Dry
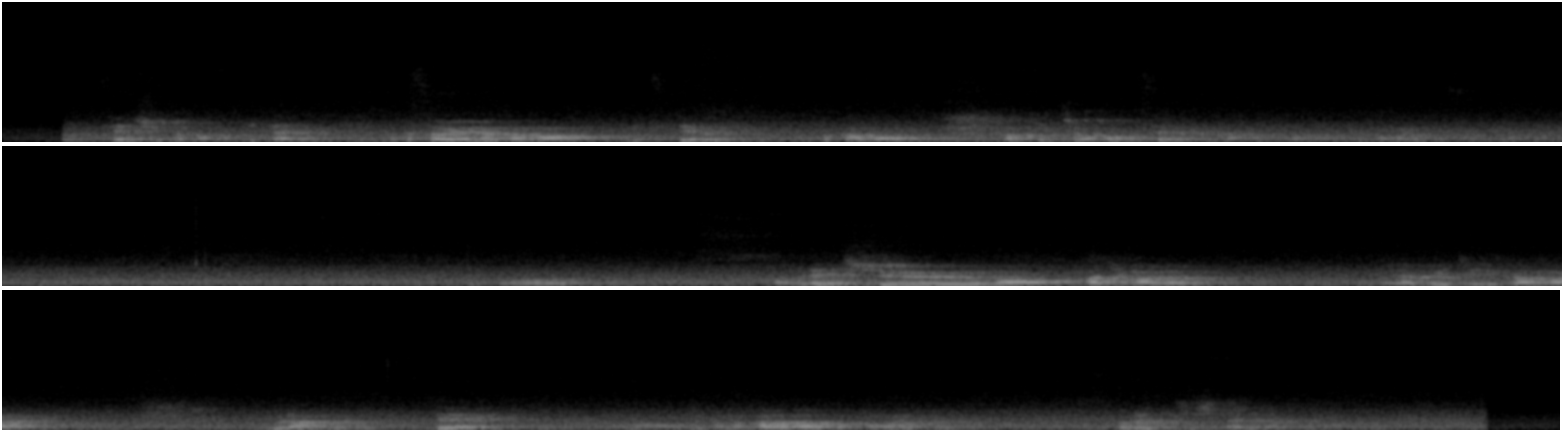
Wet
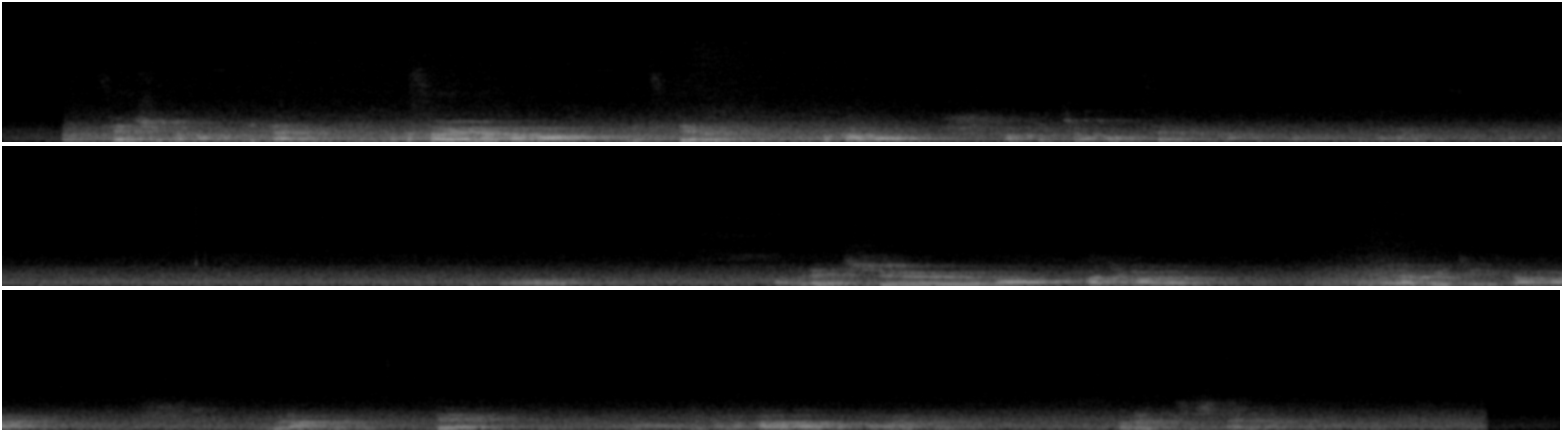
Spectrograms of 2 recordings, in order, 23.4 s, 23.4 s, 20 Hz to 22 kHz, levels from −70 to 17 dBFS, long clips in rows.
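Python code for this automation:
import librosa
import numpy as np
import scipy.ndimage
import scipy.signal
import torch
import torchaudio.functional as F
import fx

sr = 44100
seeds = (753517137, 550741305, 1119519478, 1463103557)

y = fx.gain(x, sr, db=fx.line((4.26, 4.0), (4.78, -2.5), (14.27, -2.5), (14.67, 5.5), (15.22, -2.5)))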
